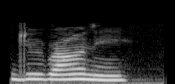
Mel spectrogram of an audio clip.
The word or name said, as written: durani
